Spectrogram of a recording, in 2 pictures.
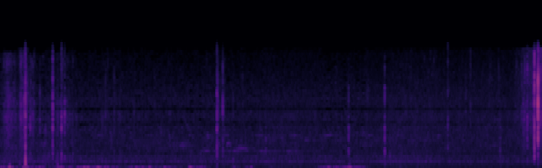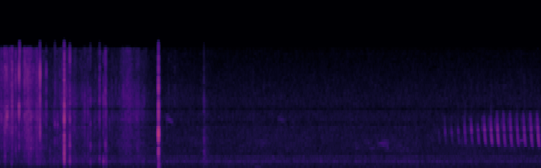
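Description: Wind buffeting the microphone in low rumbling gusts for the first five seconds, then a quieter outdoor stretch with scattered clicks and a brief rustling hiss from handling the camera. Near the end a bird starts a rapid high trill of about eight notes a second.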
